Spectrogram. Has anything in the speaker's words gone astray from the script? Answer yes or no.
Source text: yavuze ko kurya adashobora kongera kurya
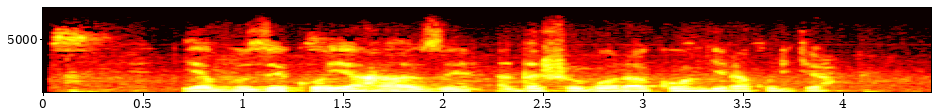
yes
